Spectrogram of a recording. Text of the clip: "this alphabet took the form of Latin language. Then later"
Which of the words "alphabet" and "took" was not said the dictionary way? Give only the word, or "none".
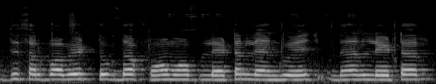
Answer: alphabet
